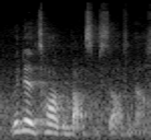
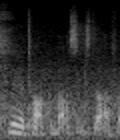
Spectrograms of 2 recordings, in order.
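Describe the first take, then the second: First: Said in the usual way. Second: Whispered insistence; whispered repeat. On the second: Retold or imitated. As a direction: drop to a hushed whisper. Father's demand repeated, whispered.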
